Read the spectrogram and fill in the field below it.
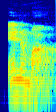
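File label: "enema", Malay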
